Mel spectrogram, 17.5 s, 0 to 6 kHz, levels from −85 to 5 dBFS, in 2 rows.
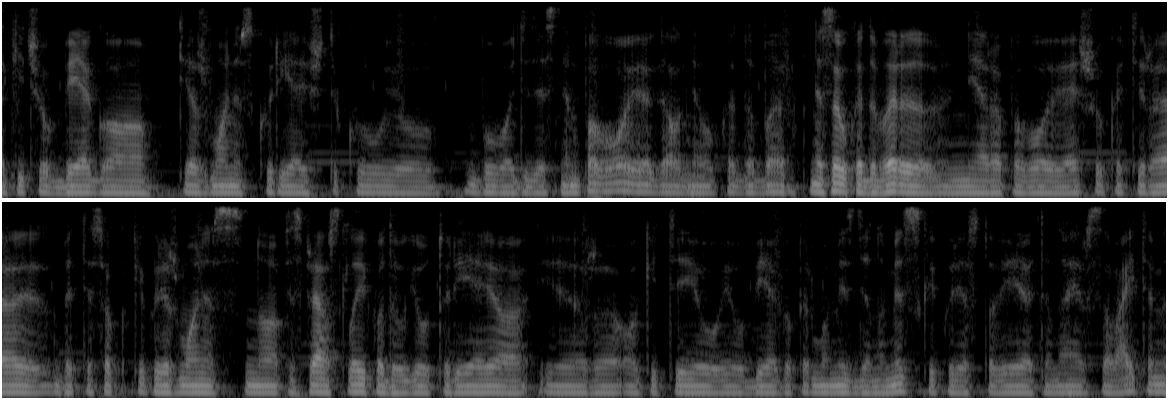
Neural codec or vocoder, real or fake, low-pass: none; real; 5.4 kHz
